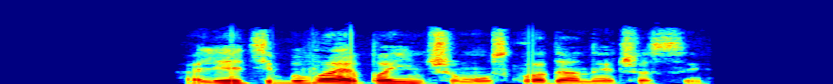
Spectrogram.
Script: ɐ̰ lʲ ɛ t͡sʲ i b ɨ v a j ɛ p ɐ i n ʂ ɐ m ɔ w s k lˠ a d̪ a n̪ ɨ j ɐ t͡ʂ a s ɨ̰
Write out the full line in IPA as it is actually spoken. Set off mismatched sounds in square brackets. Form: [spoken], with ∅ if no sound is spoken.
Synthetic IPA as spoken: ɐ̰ lʲ ɛ t͡sʲ i b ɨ v a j ɛ p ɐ i n ʂ ɐ m [u] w s k lˠ a d̪ a n̪ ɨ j ɐ t͡ʂ a s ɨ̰

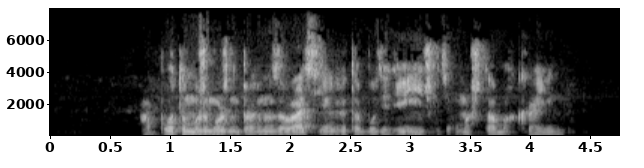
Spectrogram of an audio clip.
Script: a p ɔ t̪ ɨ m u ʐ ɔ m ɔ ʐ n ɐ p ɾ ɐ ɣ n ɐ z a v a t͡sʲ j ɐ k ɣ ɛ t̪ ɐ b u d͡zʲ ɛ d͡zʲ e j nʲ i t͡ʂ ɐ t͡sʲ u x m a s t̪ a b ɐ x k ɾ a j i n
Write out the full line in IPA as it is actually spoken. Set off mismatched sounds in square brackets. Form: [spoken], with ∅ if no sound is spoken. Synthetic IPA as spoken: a p ɔ t̪ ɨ m u ʐ ɔ m ɔ ʐ n ɐ p ɾ ɐ ɣ n ɐ z a v a t͡sʲ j ɐ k ɣ ɛ t̪ ɐ b u d͡zʲ ɛ d͡zʲ e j nʲ i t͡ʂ ɐ t͡sʲ u [∅] m a [ʂ] t̪ a b ɐ x k ɾ a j i n

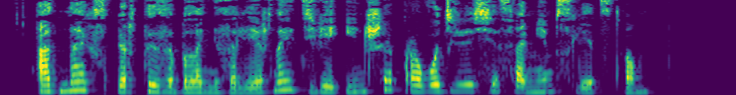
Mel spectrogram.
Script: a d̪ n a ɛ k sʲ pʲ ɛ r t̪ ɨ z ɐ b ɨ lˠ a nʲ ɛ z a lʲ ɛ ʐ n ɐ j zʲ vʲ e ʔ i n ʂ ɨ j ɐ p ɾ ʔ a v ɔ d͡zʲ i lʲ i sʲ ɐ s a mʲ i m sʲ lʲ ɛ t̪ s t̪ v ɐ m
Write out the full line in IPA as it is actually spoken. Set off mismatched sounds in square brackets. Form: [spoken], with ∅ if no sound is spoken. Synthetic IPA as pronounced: a d̪ n a ɛ k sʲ pʲ ɛ r t̪ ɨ z ɐ b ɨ lˠ a nʲ ɛ z a lʲ ɛ ʐ n ɐ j [d͡zʲ] vʲ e ʔ i n ʂ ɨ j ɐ p ɾ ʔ a v ɔ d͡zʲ i lʲ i sʲ ɐ s a mʲ i m sʲ lʲ ɛ t̪ s t̪ v ɐ m

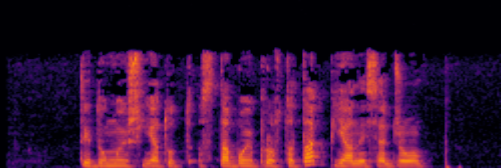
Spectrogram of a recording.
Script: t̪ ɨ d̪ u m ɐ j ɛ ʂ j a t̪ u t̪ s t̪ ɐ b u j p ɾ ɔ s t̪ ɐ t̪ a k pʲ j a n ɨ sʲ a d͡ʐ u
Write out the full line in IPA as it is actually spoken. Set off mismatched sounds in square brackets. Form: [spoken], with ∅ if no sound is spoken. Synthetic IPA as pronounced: t̪ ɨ d̪ u m ɐ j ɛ ʂ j a t̪ u t̪ s t̪ [a] b [ɔ] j p ɾ ɔ s t̪ ɐ t̪ a k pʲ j a n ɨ sʲ a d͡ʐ u

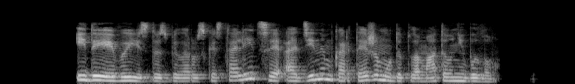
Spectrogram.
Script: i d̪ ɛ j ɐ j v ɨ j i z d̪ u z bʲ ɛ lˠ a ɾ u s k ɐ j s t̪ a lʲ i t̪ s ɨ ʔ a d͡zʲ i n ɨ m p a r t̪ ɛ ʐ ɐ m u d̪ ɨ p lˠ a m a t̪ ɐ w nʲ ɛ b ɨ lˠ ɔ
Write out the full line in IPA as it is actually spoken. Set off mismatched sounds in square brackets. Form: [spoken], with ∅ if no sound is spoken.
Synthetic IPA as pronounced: i d̪ ɛ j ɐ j v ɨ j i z d̪ u z bʲ ɛ lˠ a ɾ u s k ɐ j s t̪ a lʲ i t̪ s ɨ ʔ a d͡zʲ i n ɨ m [k] a r t̪ ɛ ʐ ɐ m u d̪ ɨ p lˠ a m a t̪ ɐ w nʲ ɛ b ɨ lˠ ɔ

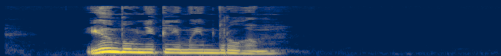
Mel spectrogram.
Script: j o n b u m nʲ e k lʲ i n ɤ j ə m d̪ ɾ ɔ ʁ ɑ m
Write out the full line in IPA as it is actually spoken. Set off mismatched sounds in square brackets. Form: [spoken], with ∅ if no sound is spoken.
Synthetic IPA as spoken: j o n b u m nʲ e k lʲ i [m] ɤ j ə m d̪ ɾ [u] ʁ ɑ m

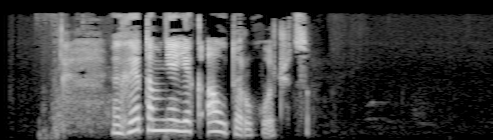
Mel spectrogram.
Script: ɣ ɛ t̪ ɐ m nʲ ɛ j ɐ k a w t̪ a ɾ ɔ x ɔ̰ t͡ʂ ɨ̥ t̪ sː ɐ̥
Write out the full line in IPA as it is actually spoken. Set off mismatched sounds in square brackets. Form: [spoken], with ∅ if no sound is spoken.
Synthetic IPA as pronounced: ɣ ɛ t̪ ɐ m nʲ ɛ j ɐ k a w t̪ [ɐ] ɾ [u] x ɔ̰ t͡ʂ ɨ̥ t̪ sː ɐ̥

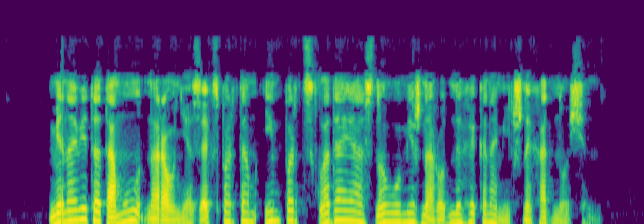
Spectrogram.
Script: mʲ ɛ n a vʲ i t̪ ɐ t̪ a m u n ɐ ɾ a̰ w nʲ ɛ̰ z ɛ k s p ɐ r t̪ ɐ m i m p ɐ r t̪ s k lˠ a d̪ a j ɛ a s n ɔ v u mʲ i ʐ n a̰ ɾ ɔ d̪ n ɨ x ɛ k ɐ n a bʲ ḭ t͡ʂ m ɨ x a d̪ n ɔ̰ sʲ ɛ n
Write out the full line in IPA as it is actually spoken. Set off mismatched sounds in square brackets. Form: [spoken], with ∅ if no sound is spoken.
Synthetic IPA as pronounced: mʲ ɛ n a vʲ i t̪ ɐ t̪ a m u n ɐ ɾ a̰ w nʲ ɛ̰ z ɛ k s p ɐ r t̪ ɐ m i m p ɐ r t̪ s k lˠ a d̪ a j ɛ a s n ɔ v u mʲ i ʐ n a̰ ɾ ɔ d̪ n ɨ x ɛ k ɐ n a [mʲ] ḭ t͡ʂ [n] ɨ x a d̪ n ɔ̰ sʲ ɛ n

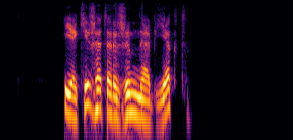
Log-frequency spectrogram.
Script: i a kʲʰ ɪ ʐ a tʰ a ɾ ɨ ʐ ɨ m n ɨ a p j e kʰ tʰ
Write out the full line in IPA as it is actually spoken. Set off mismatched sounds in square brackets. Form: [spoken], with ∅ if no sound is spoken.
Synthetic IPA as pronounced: i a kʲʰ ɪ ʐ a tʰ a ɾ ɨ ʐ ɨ m n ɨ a [b] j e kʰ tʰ

